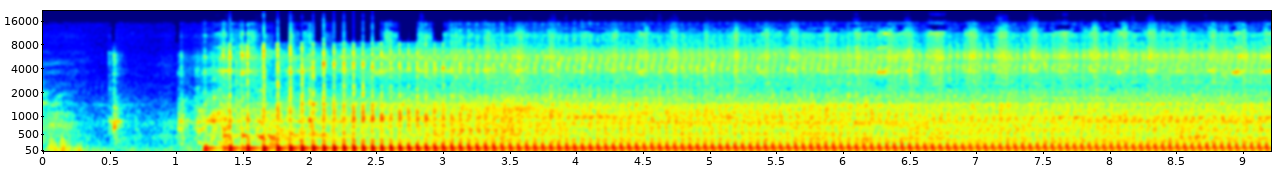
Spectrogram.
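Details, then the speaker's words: Home-built 1/3 scale mini hay baler/press, small engine, set up stationary with main drive chain off: catches after a second, settles into steady even single-cylinder putter, no knocks or misses; runs healthy. "But let me see, I'll turn the switch on and fire this up and let you hear it run, and then here later I hope to get it set up and we'll do some bales."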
